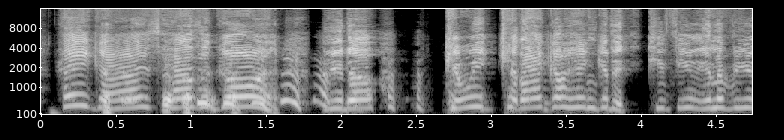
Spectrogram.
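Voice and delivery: very high put-on voice, all bass stripped. Retelling a planned walk-in greeting, taking all the bass out of the voice. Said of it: "I'm taking all the bass out my, out my voice".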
